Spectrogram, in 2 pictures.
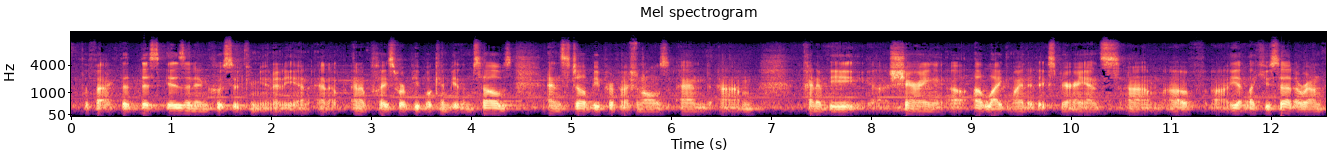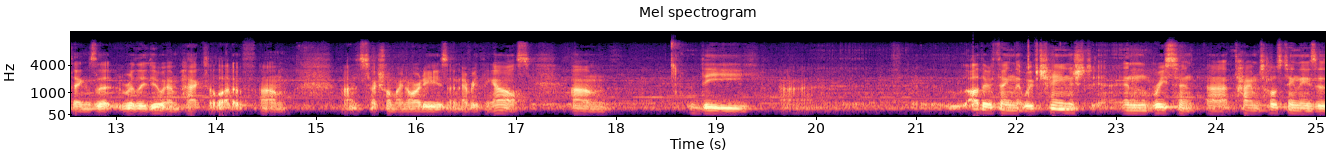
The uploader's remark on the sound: Live interviews from the show floor at the IAPP's P.S.R.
